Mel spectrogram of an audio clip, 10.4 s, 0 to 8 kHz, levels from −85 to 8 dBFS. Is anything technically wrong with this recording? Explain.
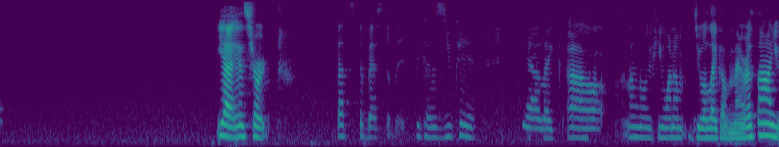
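No, nothing technical is wrong with this speech. There is some background room noise, the level shifts around 3.5 and 8.5 seconds as the talker moves relative to the microphone, and the call's microphone processing leaves nothing above 8 kHz, all of which is normal.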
